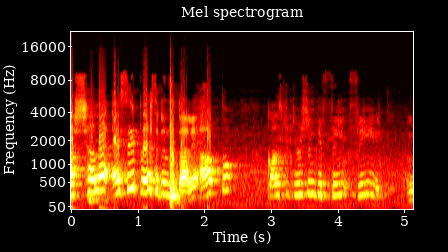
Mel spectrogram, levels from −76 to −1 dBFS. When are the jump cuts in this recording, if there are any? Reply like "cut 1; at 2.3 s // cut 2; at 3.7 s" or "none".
none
